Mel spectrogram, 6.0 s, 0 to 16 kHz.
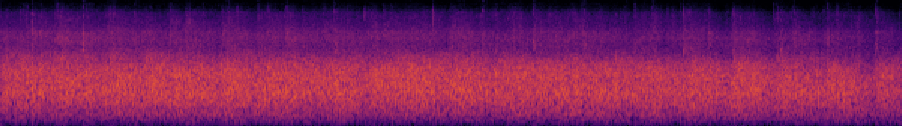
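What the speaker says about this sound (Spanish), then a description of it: "Y voy a pedir un aplauso para esos 35 años de vida." A conference audience applauds steadily throughout, a dense, even wash of many hands clapping in a large room with no breaks, and no one speaking over it.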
